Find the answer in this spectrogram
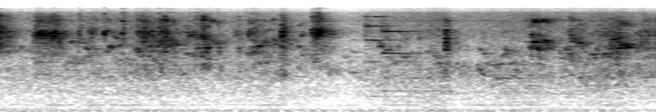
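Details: Budgerigar giving a steady stream of harsh squawks and scratchy warbling chatter, bright and high-pitched, with short louder bursts throughout and a faint low hum in the background.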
